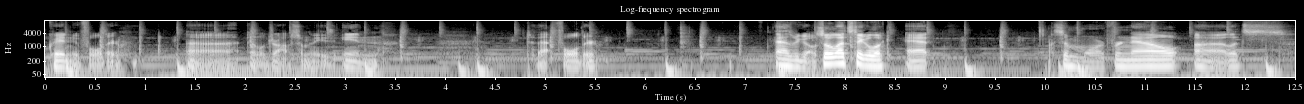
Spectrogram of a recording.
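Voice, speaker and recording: Over faint background music, a man who streams and makes visual art thinks aloud in halting fragments while working on screen. His medium-pitched voice is slow and gravelly, broken by long pauses.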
